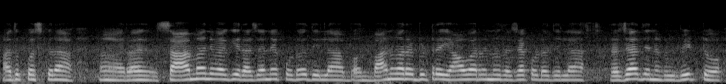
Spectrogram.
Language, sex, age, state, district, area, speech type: Kannada, female, 45-60, Karnataka, Kolar, rural, spontaneous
